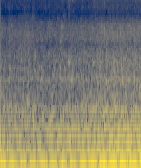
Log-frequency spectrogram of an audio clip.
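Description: Steady low hum of aquarium equipment with a faint even wash of moving water.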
